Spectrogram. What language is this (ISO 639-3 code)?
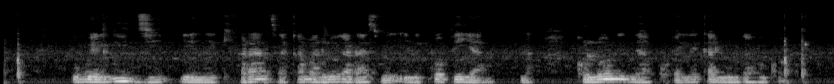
swa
